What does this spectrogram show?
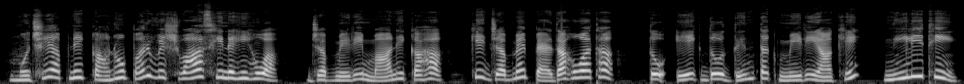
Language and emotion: Hindi, surprised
